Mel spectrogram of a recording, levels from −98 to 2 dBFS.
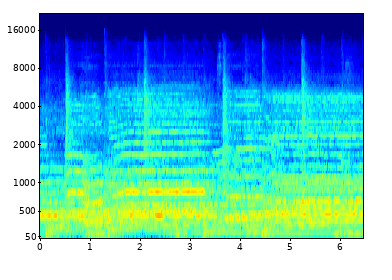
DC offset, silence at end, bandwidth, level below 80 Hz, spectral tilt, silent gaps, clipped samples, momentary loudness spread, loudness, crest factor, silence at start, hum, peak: under 0.1%; 0 s; 14 kHz; -60 dBFS; -5.5 dB/octave; none; under 0.1%; 5 LU; -32 LUFS; 14 dB; 0 s; none; -18 dBFS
